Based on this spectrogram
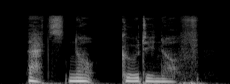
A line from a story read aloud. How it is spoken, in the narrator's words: she whispered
